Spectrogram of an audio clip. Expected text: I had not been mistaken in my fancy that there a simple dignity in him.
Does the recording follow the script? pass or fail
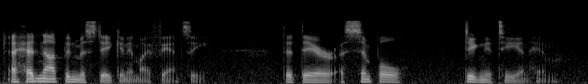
pass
